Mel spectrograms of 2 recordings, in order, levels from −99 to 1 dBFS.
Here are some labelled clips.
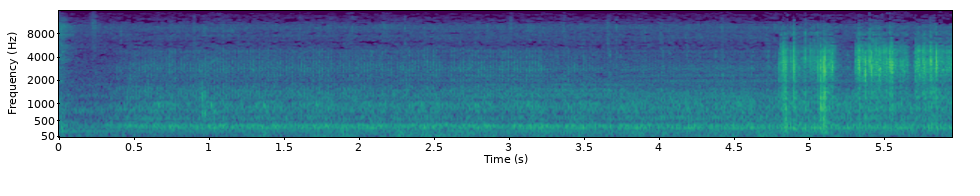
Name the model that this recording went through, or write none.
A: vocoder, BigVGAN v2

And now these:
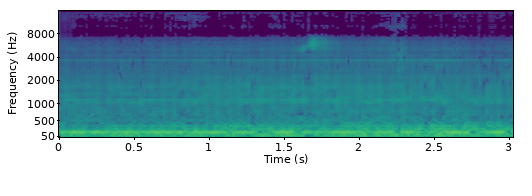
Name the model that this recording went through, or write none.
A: vocoder, BigVGAN v2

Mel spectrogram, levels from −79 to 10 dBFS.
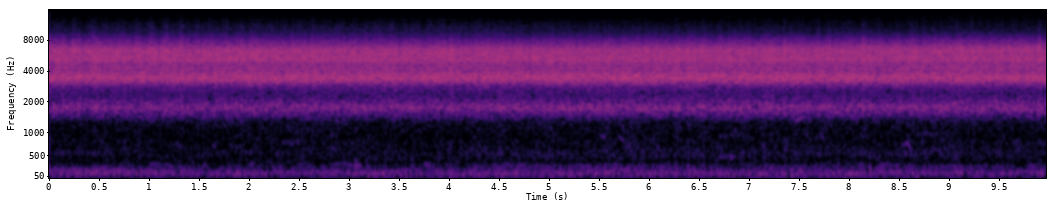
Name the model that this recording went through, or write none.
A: vocoder, BigVGAN v2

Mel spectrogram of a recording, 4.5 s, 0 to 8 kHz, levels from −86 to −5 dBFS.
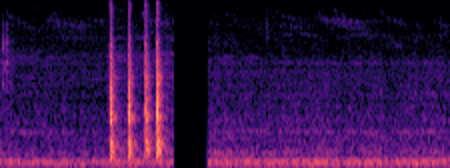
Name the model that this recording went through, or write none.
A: vocoder, BigVGAN v2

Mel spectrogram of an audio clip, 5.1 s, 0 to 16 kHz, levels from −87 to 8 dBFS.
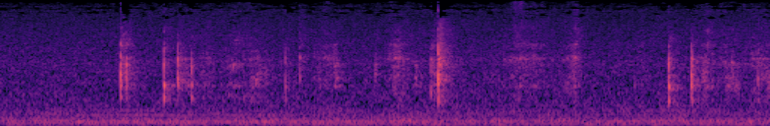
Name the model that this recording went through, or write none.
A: vocoder, BigVGAN v2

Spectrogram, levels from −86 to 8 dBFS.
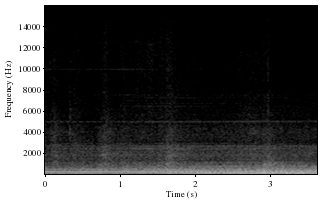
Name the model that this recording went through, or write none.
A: none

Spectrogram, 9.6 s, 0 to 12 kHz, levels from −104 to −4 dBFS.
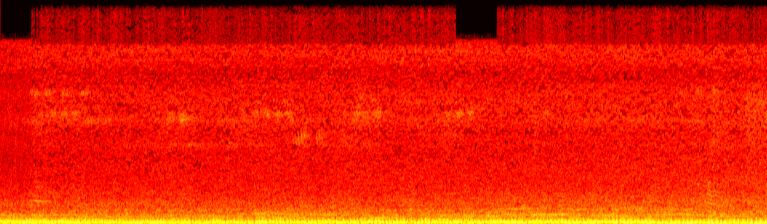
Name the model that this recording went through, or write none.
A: vocoder, BigVGAN v2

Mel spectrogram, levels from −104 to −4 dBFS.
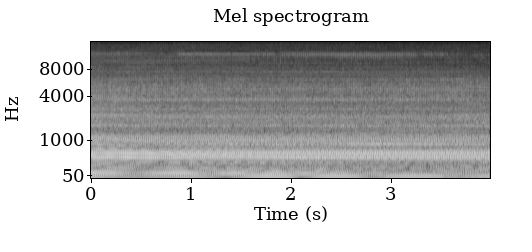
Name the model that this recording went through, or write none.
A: none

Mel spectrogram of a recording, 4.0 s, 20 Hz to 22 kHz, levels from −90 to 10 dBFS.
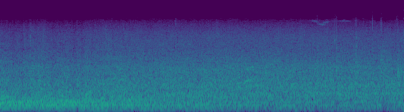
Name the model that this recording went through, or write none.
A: vocoder, BigVGAN v2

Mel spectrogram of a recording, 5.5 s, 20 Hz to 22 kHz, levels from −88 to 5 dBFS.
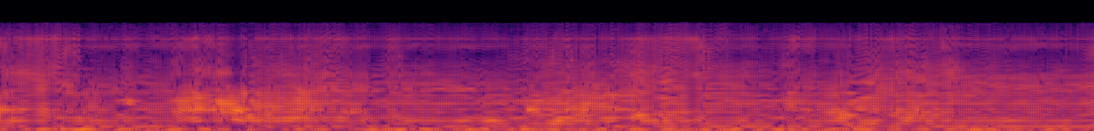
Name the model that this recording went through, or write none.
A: vocoder, BigVGAN v2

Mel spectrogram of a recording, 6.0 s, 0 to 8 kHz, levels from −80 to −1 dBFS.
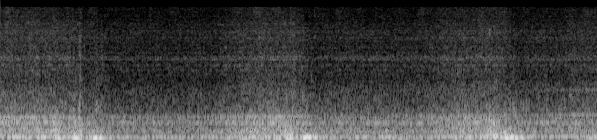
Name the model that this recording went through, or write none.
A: none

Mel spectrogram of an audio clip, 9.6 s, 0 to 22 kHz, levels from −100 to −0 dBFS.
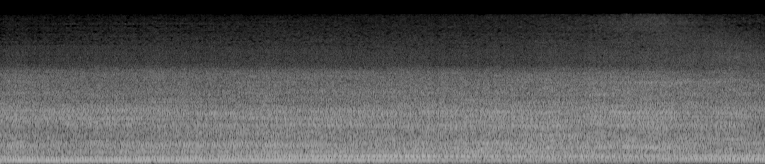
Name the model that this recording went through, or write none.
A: vocoder, BigVGAN v2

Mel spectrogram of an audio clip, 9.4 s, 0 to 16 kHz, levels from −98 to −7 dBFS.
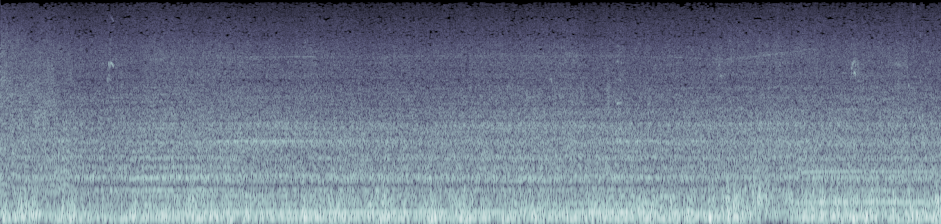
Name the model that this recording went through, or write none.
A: none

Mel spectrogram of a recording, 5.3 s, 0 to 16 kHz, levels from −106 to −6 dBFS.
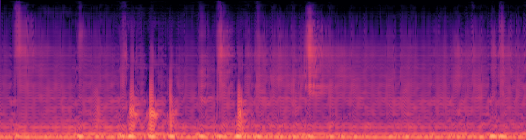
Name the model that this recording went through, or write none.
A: vocoder, BigVGAN v2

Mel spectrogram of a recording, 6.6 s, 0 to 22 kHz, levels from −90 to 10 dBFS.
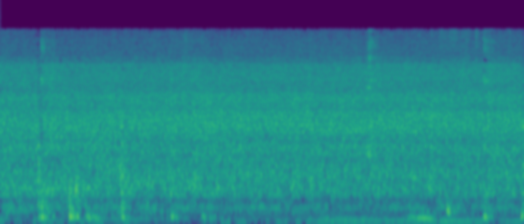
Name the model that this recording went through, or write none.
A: vocoder, BigVGAN v2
